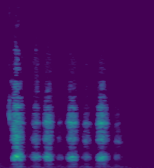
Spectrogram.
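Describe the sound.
A person imitates a chorus of dogs panting together in summer heat, tongues out, in a hot town: about eight quick, breathy huffs in a steady rhythm, fairly loud, then silence.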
